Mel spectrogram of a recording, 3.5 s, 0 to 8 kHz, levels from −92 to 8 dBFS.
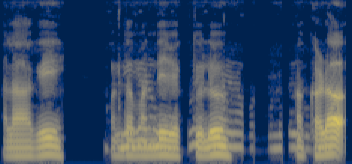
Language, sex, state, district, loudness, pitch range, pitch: Telugu, male, Andhra Pradesh, Sri Satya Sai, -21 LUFS, 105-120 Hz, 110 Hz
